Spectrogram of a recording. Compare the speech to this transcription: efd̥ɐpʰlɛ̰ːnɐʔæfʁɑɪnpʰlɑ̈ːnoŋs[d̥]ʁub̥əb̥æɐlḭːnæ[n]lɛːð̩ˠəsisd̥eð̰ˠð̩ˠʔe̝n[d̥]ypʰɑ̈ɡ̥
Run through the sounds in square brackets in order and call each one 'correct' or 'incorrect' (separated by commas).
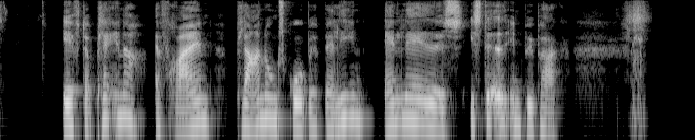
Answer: incorrect, correct, incorrect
